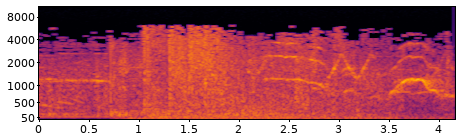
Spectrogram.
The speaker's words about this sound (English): A glimpse of what it's like when an Israeli missile hits just meters from your home. Every day and every night since this war began, this is what the men, women, and children here are seeing and feeling over and over again.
